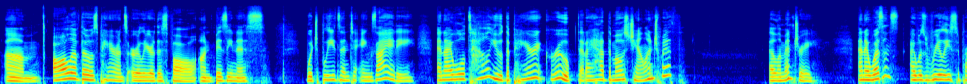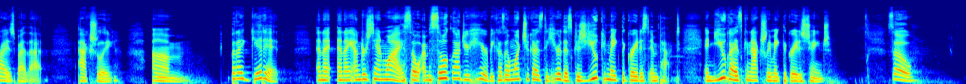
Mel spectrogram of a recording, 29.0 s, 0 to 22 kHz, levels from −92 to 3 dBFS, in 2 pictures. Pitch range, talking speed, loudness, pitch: 175-235 Hz, 170 wpm, -24 LUFS, 200 Hz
